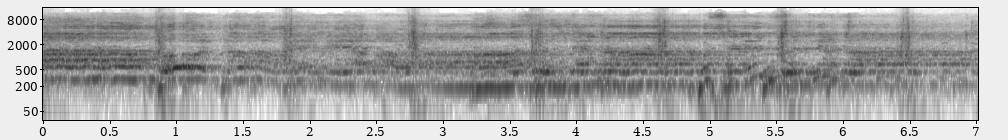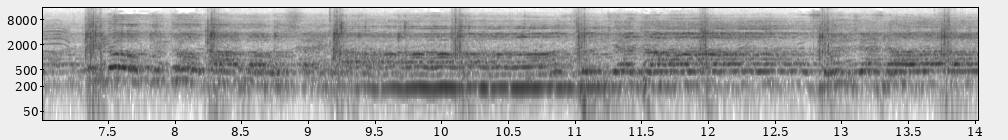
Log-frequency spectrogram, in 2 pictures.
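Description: A group of men chanting an Urdu noha (mourning lament) in unison over a loudspeaker system, with long held notes. Sharp, even strokes of matam (hands striking chests) beat time a little under once a second.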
